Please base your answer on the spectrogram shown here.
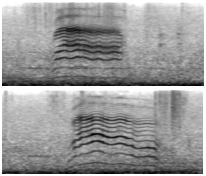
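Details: Park cats playing freely: two drawn-out, wavering meows roughly three seconds apart, the second slightly longer and sliding downward at its end, with soft low outdoor noise underneath.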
